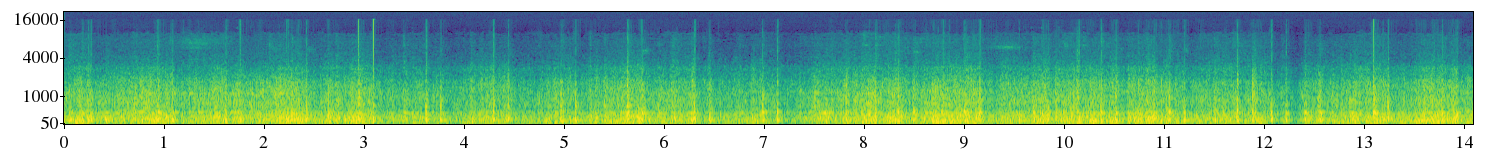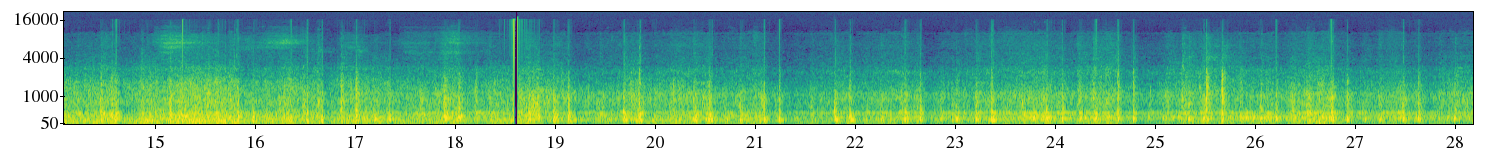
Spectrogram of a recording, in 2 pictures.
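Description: Moving passenger express train heard from an open coach doorway: a loud, steady low rumble of the coaches running over the rails, with a few faint clicks.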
